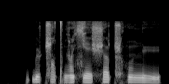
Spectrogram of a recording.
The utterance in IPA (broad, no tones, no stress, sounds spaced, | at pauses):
ɓ y ʈ͡ʂ a tˤ ɡ ã ɕ e ʃ ʌ ʈ͡ʂʰ ũ n y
